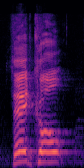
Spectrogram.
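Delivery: booming final call to the room; loud auction call. Real, not acted. Auctioneer calling the final bid.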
